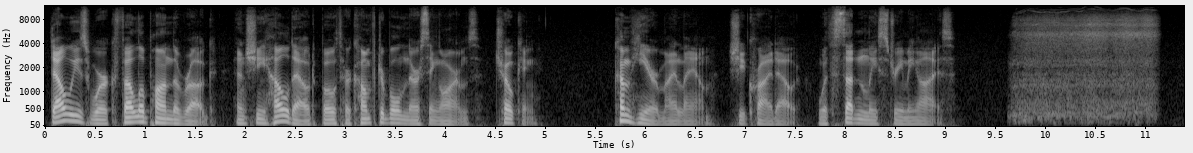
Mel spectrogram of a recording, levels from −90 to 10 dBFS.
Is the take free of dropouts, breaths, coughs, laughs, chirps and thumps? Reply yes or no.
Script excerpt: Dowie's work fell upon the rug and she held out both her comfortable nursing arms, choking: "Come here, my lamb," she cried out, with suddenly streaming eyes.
no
